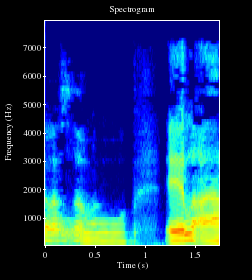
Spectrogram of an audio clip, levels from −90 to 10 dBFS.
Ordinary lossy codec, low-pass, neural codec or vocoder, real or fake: MP3, 32 kbps; 7.2 kHz; codec, 16 kHz, 1 kbps, FunCodec, trained on LibriTTS, 50 frames a second; fake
